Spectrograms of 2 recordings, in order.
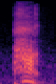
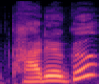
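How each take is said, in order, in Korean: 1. 이 단어는 하나의 닫힌 음절로 발음돼요. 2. 이 단어는 세 음절로 나뉘어 발음돼요.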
